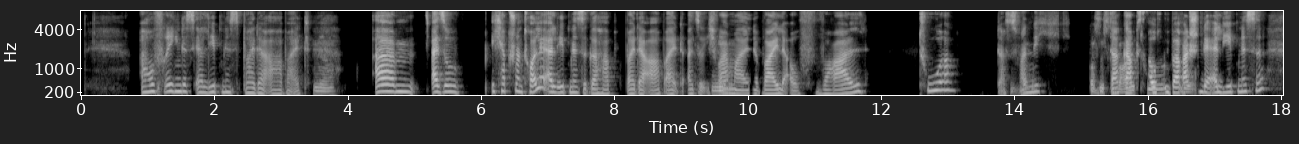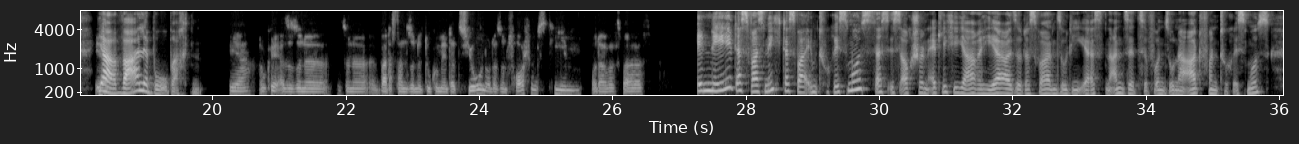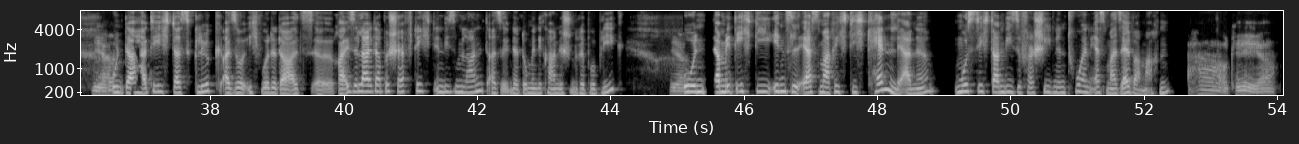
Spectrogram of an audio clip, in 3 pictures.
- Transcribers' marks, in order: snort; tapping; unintelligible speech; "Wal-Tour" said as "Waltor"; other background noise
- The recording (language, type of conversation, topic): German, unstructured, Was war dein überraschendstes Erlebnis bei der Arbeit?
- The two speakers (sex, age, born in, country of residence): female, 55-59, Germany, United States; male, 30-34, Germany, United States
